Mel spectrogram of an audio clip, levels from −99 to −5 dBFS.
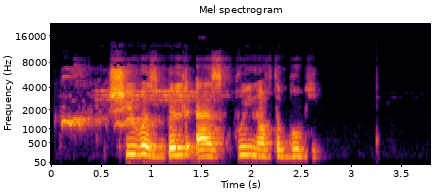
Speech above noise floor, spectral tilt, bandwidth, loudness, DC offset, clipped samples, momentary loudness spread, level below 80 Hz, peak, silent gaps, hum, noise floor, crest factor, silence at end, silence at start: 67 dB; -3.5 dB/octave; 9.6 kHz; -17 LUFS; under 0.1%; under 0.1%; 13 LU; -68 dBFS; 0 dBFS; none; none; -83 dBFS; 18 dB; 1.15 s; 0.1 s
